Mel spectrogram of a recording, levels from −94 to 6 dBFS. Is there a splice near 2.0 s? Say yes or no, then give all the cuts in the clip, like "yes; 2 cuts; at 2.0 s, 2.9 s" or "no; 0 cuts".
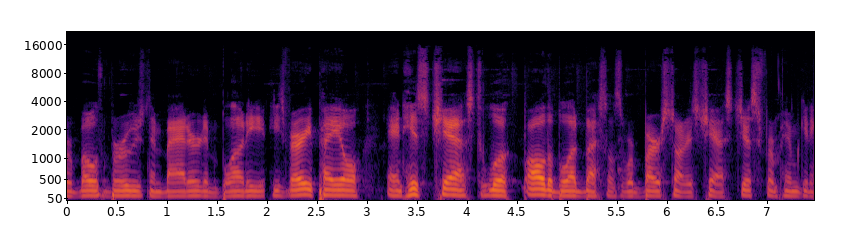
yes; 2 cuts; at 2.0 s, 4.5 s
